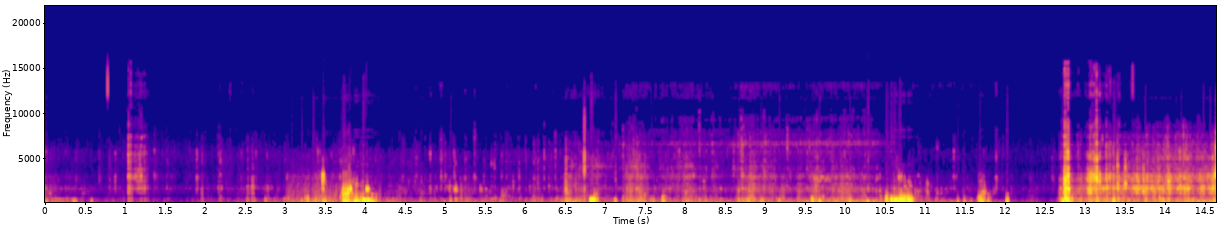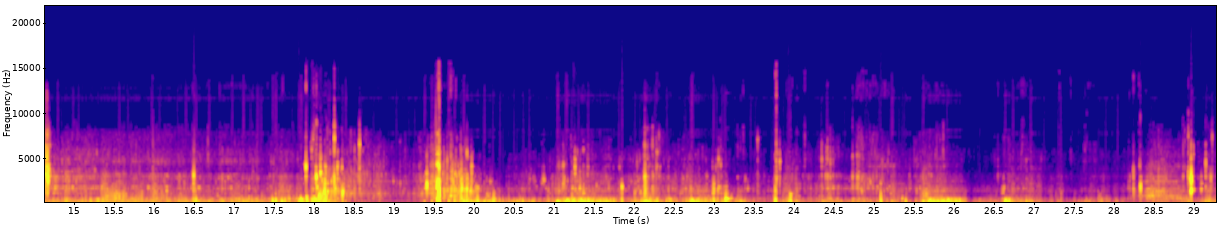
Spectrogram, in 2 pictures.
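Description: Muffled underwater sound through a submerged camera: water rushing and gurgling with scattered clicks and knocks. It turns suddenly louder and busier about twelve and a half seconds in.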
